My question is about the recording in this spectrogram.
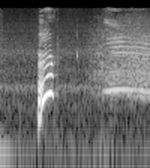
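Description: A short, squeaky cartoon yelp that swoops up and down about half a second in, as the straw character is yanked off by a rope. From about a second and a half, a thin high note is held steadily.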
